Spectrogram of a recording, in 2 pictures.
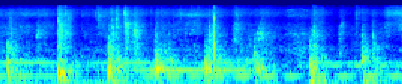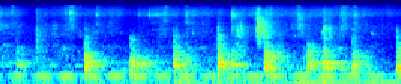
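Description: Footsteps climbing a wooden staircase: a string of knocks about every half second to a second, more regular in the second half. A steady low hum runs underneath.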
